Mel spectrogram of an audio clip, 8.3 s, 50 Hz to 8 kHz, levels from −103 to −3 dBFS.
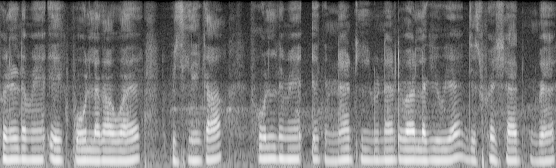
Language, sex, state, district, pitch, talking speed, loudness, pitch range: Hindi, male, Bihar, West Champaran, 145 Hz, 150 wpm, -16 LUFS, 140-155 Hz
